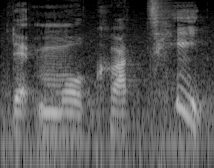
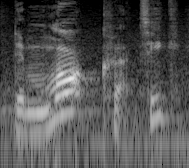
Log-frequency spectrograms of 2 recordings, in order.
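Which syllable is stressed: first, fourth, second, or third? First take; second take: fourth; second. First: The stress is on the fourth syllable. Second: The stress is on the second syllable. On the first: "Or is it last syllable" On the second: "Is it second syllable"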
